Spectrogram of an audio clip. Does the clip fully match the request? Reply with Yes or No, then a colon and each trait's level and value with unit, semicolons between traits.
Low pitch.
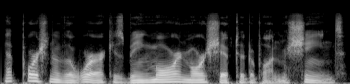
Yes: low, 100 Hz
